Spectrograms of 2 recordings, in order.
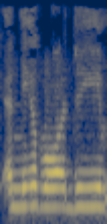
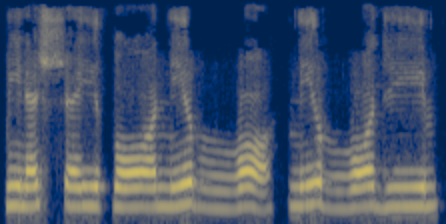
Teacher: باقی لیٹرز میں بی I that was good, وإذا الصحف دیٹ واز گڈ، لیکن جیسے آپ نے استعاذہ پڑھا من الشیطان الرجیم، تو اٹ ساؤنڈز لائک الرجیم، یہ بہت کوئک تھا کہ وہ جو ساکن را ہے اس کا ٹائم پورا نہیں ہو رہا تھا، تو را کے اوپر پہلے تھوڑا سٹے کر کے پھر آگے فتحہ کے ساتھ · Shown in: second take · مین الشیطان الرجیم، پھر اسی طرح سے بسم اللہ الرحمن الرحیم، ٹھیک ہے.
